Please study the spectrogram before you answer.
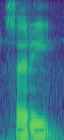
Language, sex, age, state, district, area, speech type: Tamil, female, 30-45, Tamil Nadu, Dharmapuri, rural, read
